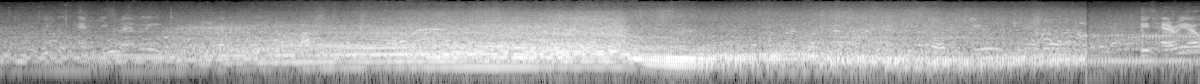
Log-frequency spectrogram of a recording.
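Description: A motor vehicle drives past close by. Its engine note grows louder as it approaches, drops in pitch as it passes about six seconds in, then fades into tyre and road noise.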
